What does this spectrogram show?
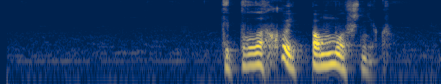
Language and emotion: Russian, angry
